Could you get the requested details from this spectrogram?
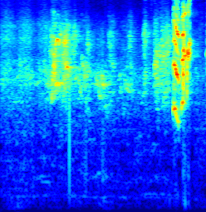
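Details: Green Fischer's lovebird pair chirping: soft raspy high twitters, then a loud sharp squeaky burst near the end.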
